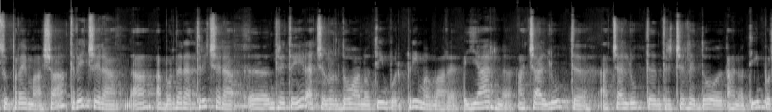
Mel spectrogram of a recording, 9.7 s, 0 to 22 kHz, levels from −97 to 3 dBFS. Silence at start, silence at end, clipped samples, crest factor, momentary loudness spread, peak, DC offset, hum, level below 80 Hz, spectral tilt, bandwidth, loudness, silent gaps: 0 s; 0 s; under 0.1%; 16 dB; 3 LU; -2 dBFS; under 0.1%; none; -54 dBFS; -5 dB/octave; 13.5 kHz; -19 LUFS; none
